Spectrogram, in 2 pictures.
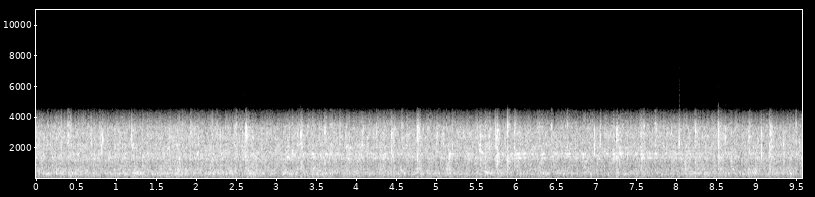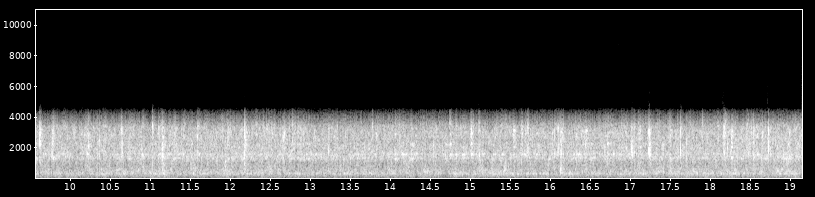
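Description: Steady rain falling during a thunderstorm, with frequent sharp taps of drops hitting nearby surfaces.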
